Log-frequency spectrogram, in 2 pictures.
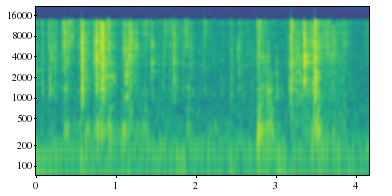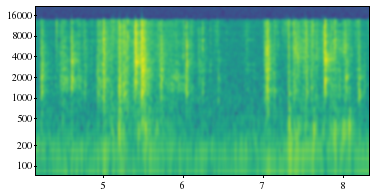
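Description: A utility knife blade shaves thin curls and flakes from a solid, translucent orange glycerin soap bar held in a hand with painted nails. The clip is a quiet, irregular run of crisp, bright scraping ticks and soft crackles that stop instantly with no ring, clustered in short bursts with brief pauses between.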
